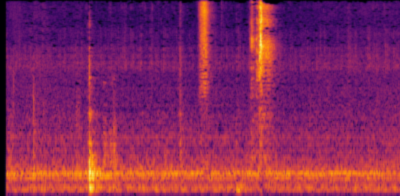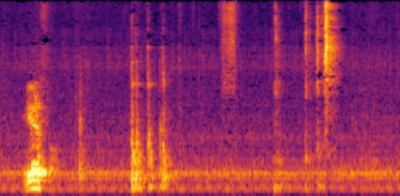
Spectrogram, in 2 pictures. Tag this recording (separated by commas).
inside a small room, Speech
